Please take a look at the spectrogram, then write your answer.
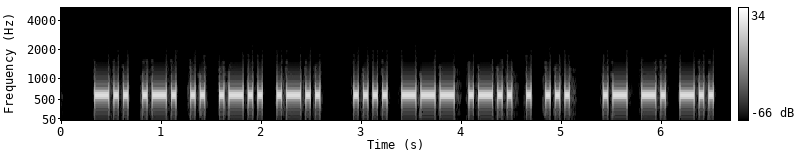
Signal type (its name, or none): Morse code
